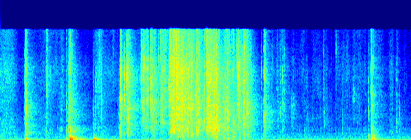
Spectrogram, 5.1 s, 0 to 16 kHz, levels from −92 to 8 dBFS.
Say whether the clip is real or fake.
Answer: real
